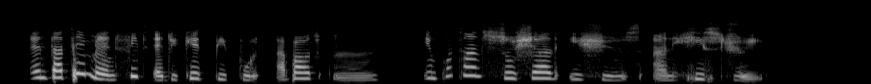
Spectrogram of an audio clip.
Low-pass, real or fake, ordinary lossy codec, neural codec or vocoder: 7.2 kHz; fake; none; codec, 44.1 kHz, 7.8 kbps, Pupu-Codec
